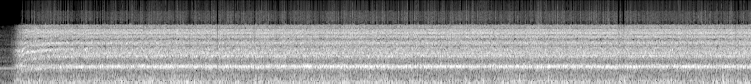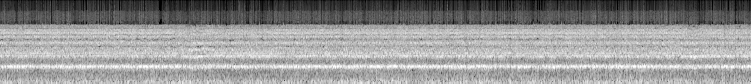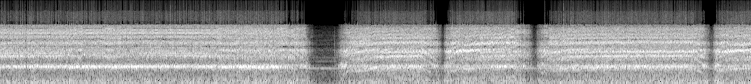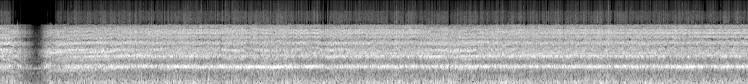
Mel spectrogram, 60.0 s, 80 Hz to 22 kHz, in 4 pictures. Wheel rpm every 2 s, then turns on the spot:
90, 230, 240, 240, 240, 230, 230, 240, 230, 230, 230, 230, 230, 230, 230, 230, 230, 220, 110, 160, 150, 210, 150, 150, 230, 220, 230, 220, 230, 230.
38-40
